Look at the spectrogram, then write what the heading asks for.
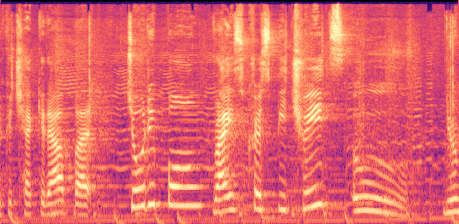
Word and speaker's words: Pong: In English, people pronounce it as Jolly Pong, but it's Pong.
